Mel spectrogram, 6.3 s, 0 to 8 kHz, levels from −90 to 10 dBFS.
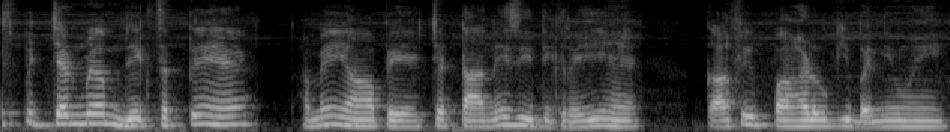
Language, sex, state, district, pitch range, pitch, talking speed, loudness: Hindi, male, Bihar, Begusarai, 140-185 Hz, 150 Hz, 190 wpm, -26 LUFS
